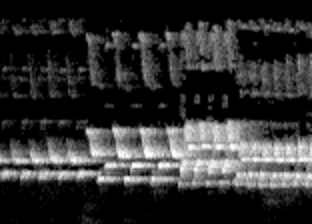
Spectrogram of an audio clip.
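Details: Young goldfinch mule, grey-blue hybrid, in continuous song: fast, bright, high-pitched twitters and trilled phrases, varied and unbroken throughout, with faint low background noise.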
